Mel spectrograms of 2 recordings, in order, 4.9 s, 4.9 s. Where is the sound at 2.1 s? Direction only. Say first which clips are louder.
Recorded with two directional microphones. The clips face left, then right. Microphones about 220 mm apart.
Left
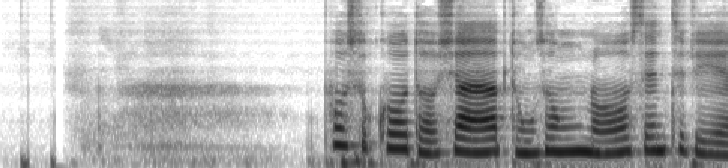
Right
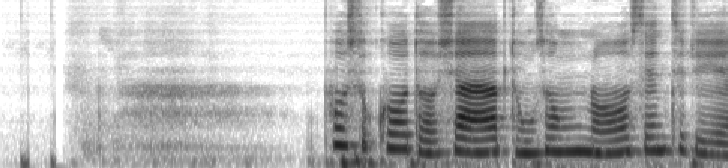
Left 3 dB; 20° left (ahead or behind).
